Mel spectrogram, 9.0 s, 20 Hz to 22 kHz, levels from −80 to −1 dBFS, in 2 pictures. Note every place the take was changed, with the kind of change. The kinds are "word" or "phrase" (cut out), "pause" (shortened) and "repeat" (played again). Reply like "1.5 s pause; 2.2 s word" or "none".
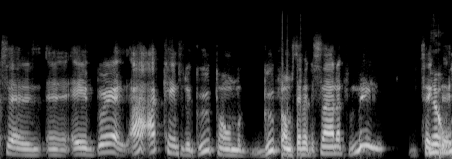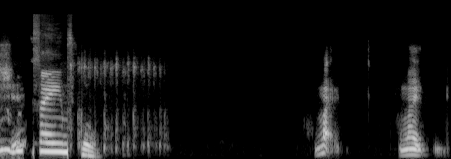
1.8 s word; 3.4 s word; 4.9 s word; 5.2 s word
